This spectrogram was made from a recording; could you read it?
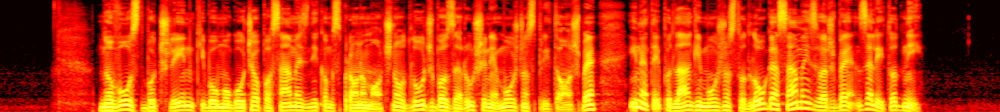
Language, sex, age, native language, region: Slovenian, male, 30-49, Slovenian, Central Slovenia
